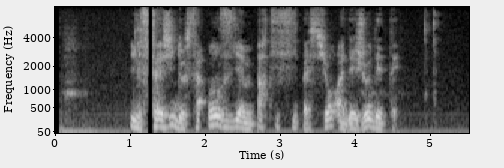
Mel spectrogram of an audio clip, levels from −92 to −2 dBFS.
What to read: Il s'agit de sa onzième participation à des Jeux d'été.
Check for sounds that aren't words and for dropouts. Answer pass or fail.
fail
